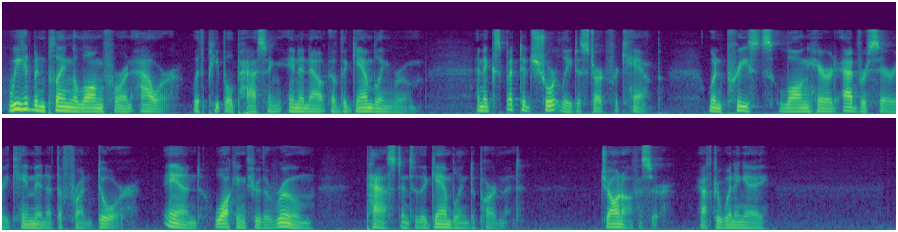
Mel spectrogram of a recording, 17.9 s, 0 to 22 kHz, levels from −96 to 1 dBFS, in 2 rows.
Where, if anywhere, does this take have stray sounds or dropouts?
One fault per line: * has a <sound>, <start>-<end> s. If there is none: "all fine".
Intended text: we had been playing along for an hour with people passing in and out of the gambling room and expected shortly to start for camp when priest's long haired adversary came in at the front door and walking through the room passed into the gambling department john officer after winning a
all fine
